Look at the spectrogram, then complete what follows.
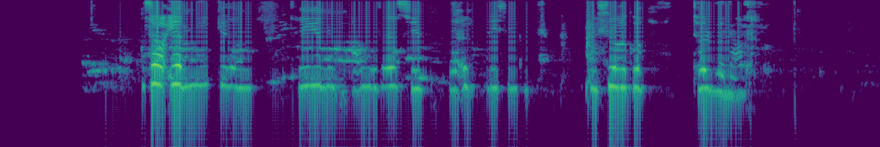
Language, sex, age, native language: Icelandic, male, 40-49, Icelandic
